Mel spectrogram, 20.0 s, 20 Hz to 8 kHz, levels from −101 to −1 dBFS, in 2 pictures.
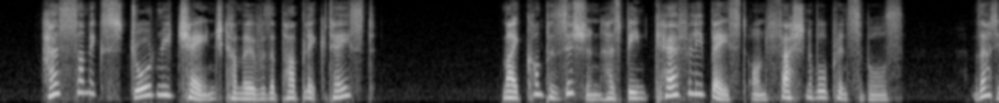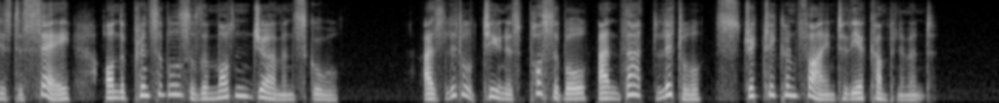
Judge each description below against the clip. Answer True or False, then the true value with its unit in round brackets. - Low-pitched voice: False (175 Hz)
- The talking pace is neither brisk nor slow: False (130 wpm)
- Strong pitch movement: True (8.5 semitones)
